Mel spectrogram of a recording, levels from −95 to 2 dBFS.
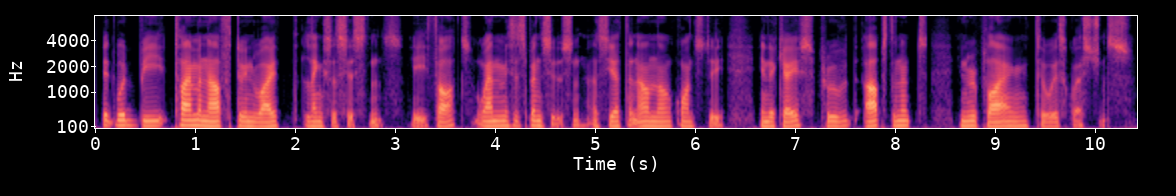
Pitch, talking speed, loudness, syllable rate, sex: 120 Hz, 155 wpm, -22 LUFS, 5.0 syllables/s, male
